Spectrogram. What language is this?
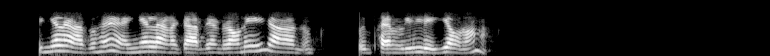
Dogri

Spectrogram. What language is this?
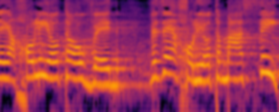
Hebrew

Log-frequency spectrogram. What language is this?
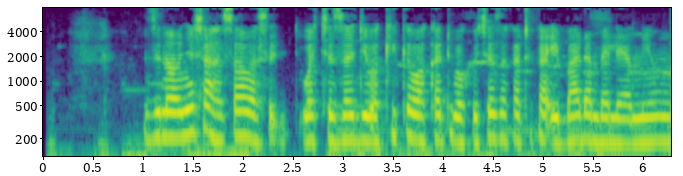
Swahili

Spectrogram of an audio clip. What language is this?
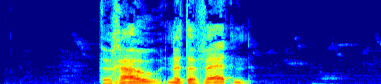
Manx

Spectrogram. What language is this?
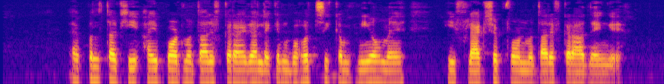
Urdu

